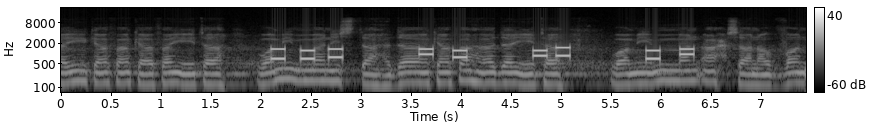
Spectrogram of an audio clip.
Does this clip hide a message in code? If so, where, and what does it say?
Yes: DTMF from 2.1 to 6.3 s, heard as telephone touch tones, dialled by hand, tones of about 140 ms. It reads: 215 04 79 10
